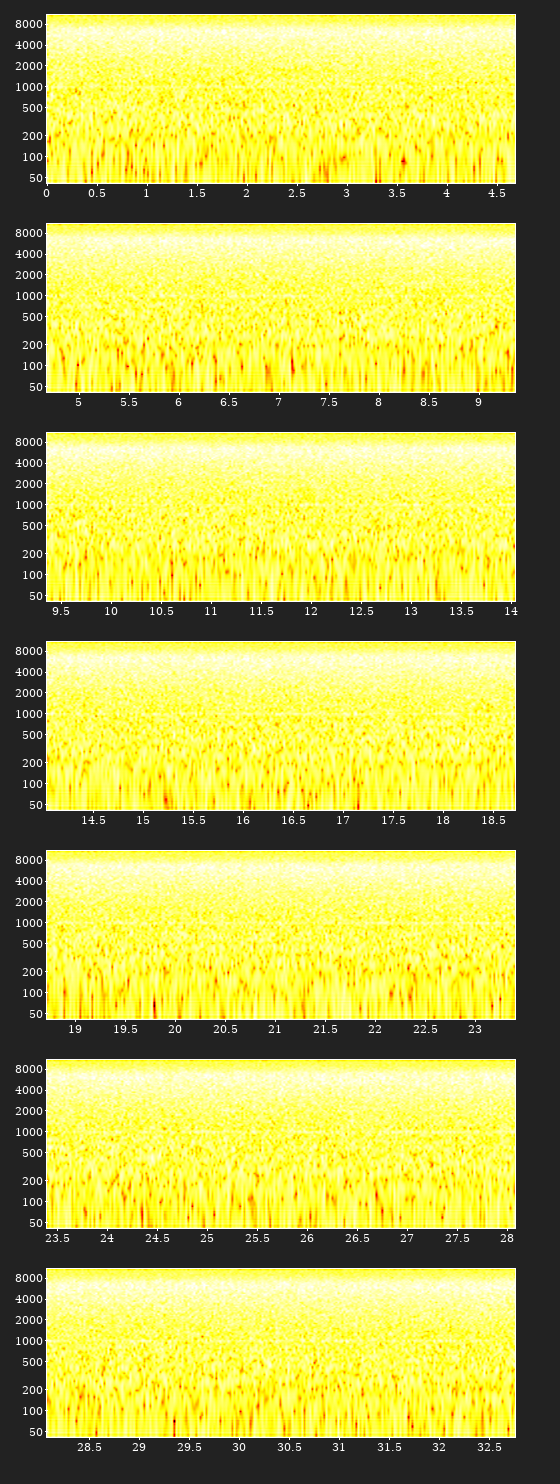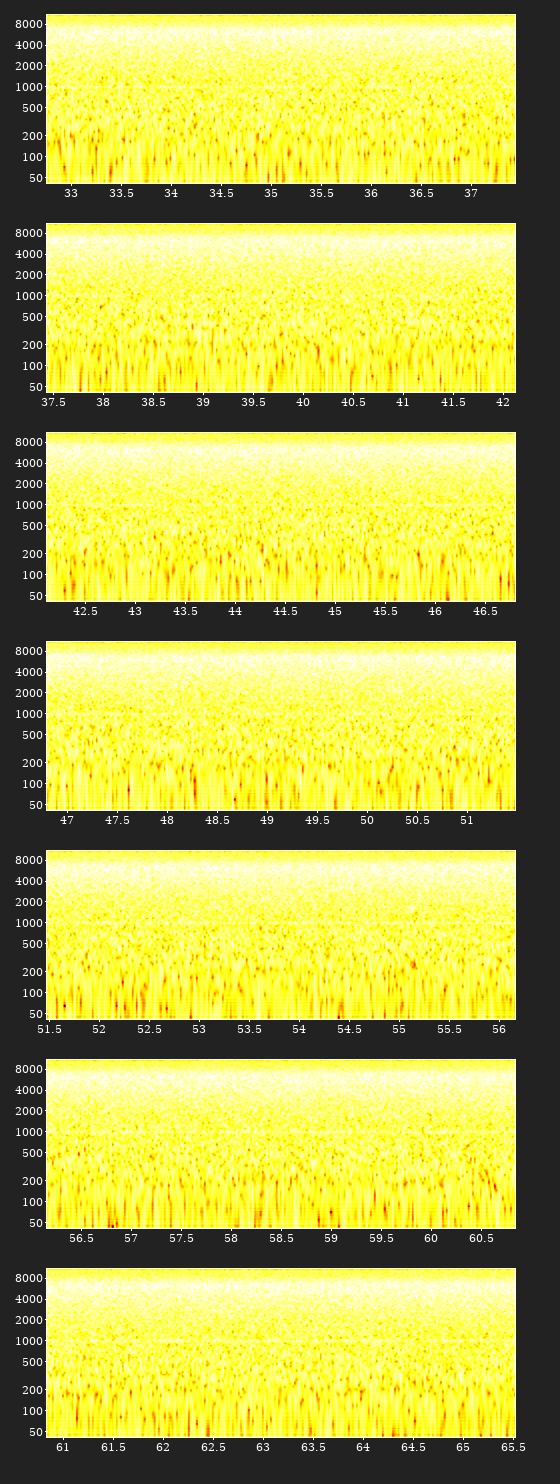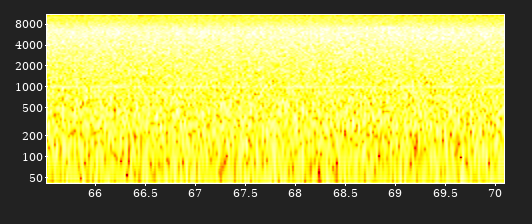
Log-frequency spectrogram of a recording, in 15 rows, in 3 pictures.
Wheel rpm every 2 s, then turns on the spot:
0, 0, 0, 0, 0, 0, 0, 0, 0, 0, 0, 0, 0, 0, 0, 0, 0, 0, 0, 0, 0, 0, 0, 0, 0, 0, 0, 0, 0, 0, 0, 0, 0, 0, 0.
none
